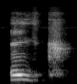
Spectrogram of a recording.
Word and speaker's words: ache: There are some words in English which are written with a CH, but they are pronounced K, as in chemist, as in choir, psychiatry, ache, stomach, chaos, chasm.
